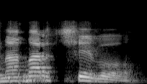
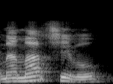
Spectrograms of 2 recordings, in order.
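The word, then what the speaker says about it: Mamarchevo: Mamartchevo. Mamartchevo? Ouais. Mamartchevo. Comme ça se prononce.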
